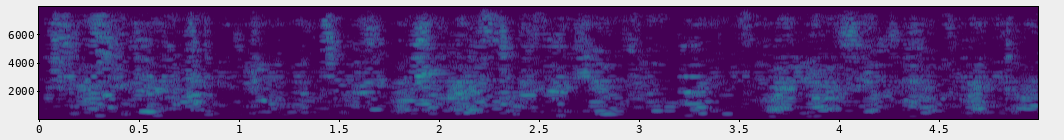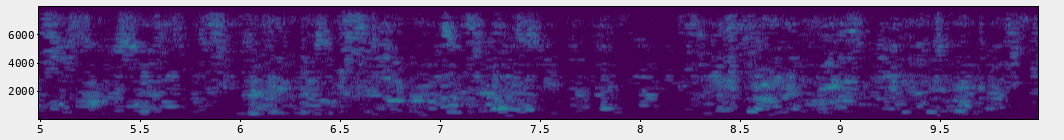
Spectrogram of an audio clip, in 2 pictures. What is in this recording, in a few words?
female synthconv 130ms 5cm; SiSEC08; SiSEC underdetermined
